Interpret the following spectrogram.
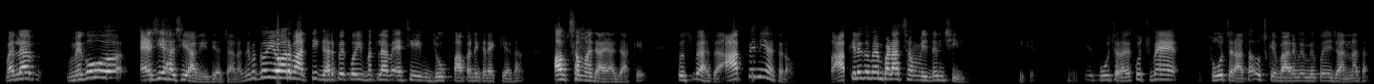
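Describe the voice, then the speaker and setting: A man's voice: high-pitched, bright, forceful tone. Playful, teasing male physics teacher. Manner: teasing, playful, laughs often; mixes English physics terms into casual speech. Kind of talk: joking banter in a live online class.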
